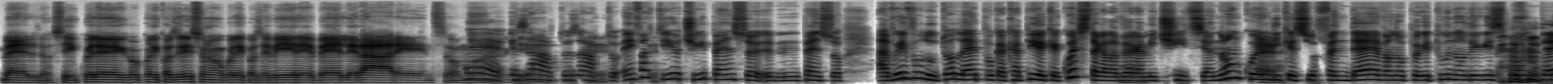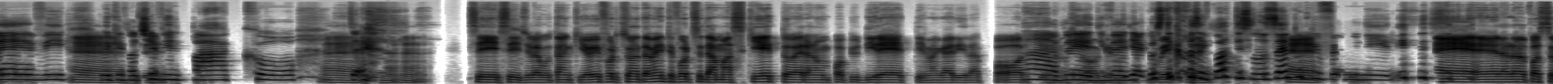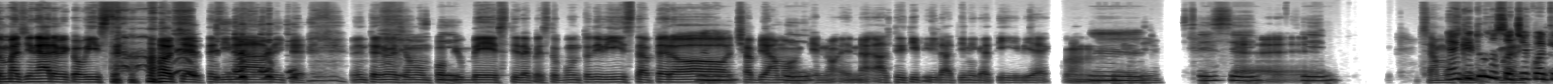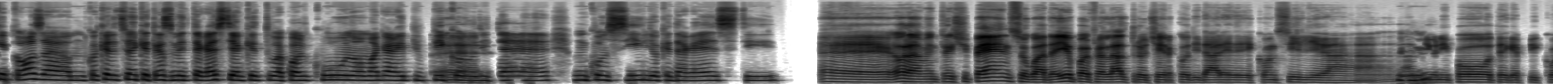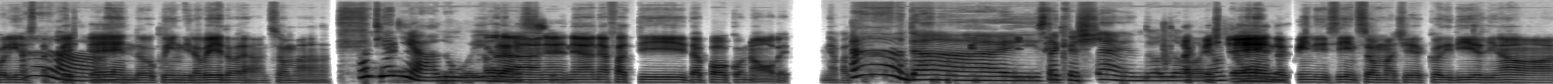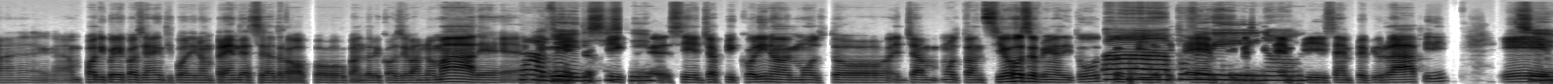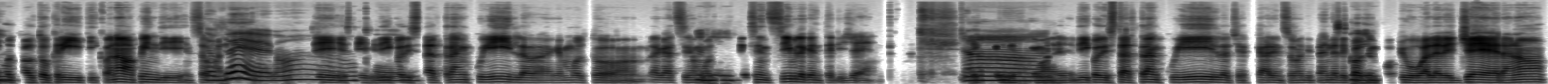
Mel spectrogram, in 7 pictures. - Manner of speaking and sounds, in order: chuckle; "perché" said as "perè"; "cioè" said as "ceh"; chuckle; laughing while speaking: "queste cose infatti sono sempre più femminili, sì"; chuckle; chuckle; laughing while speaking: "visto"; "diciamo" said as "ziamo"; tapping; unintelligible speech; "anche" said as "ane"; laughing while speaking: "ansioso"; unintelligible speech
- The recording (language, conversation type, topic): Italian, unstructured, Qual è stata una lezione importante che hai imparato da giovane?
